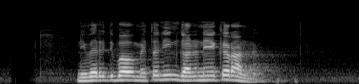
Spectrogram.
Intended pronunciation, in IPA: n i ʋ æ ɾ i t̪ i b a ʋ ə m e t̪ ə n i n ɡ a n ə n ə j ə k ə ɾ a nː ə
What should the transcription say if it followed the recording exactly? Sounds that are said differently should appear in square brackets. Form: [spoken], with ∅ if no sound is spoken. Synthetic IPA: n i ʋ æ ɾ i [d̪] i b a ʋ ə m e t̪ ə n i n ɡ a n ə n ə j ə k ə ɾ a nː ə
